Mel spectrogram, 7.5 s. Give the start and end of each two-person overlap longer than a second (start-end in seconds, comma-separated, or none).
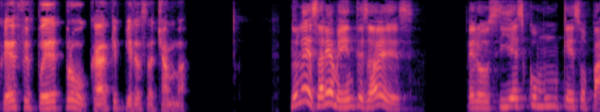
none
